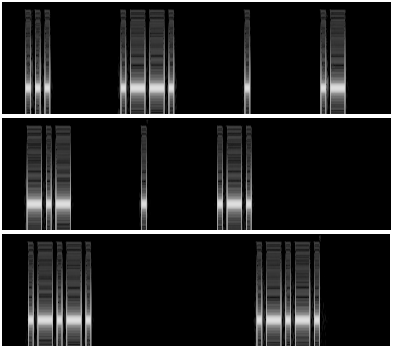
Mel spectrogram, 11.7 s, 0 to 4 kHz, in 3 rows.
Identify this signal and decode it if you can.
Morse code, heard as a keyed tone, about 25 wpm, spaced as for 10 wpm, 550 Hz. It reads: SPEAKER <AR> <AR>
